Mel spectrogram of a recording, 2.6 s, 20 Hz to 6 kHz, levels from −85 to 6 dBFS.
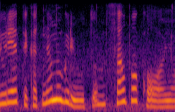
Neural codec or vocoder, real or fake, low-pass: none; real; 5.4 kHz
